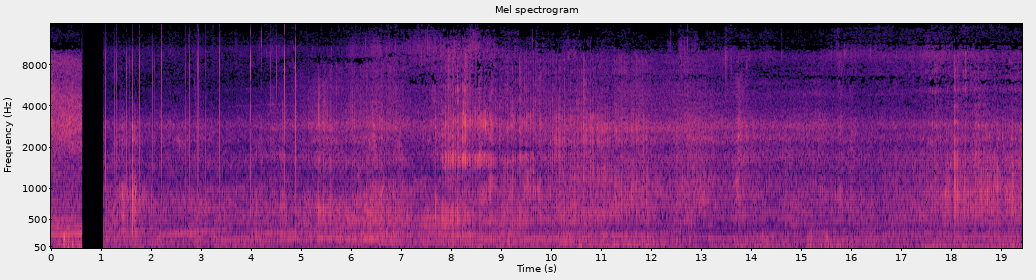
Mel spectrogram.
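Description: A rally car engine revs and whines in the distance.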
